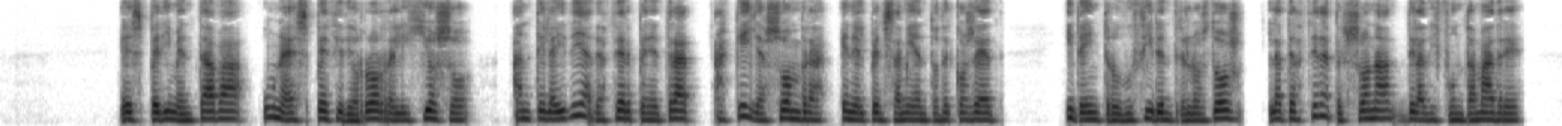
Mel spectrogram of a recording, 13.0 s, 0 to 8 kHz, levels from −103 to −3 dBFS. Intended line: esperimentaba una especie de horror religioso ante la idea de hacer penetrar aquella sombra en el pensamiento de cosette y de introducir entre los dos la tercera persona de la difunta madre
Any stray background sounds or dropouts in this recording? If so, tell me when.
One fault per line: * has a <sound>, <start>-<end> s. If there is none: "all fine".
all fine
